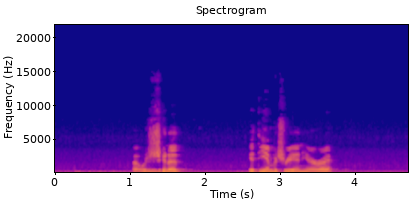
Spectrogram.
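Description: A man speaks in short phrases close to a microphone.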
